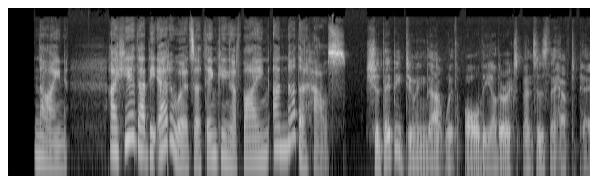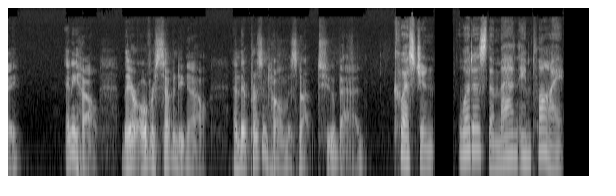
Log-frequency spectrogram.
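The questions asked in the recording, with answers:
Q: What does the man imply?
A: The Edwards shouldn't buy another house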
